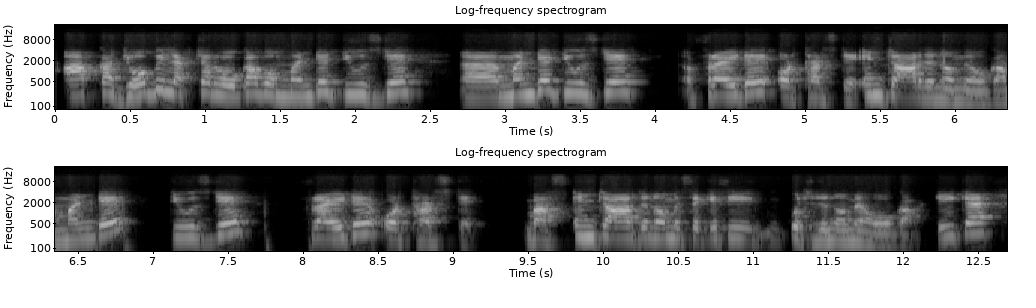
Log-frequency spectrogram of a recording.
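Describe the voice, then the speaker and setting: Answering students' questions in a high-pitched voice, a young postgraduate surgery resident offers relaxed advice in Hindi-Urdu laced with English phrases. He refers to his audience as "children" and says "ठीक है" (okay) frequently, all captured on thin, phone-like audio.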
